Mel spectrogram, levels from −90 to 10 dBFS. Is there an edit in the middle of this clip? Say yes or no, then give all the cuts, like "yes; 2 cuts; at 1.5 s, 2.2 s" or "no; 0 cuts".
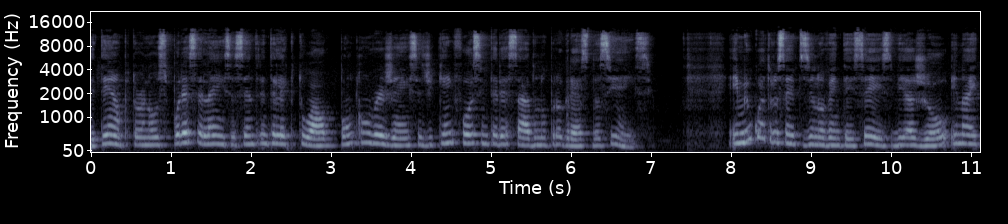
yes; 1 cut; at 3.3 s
